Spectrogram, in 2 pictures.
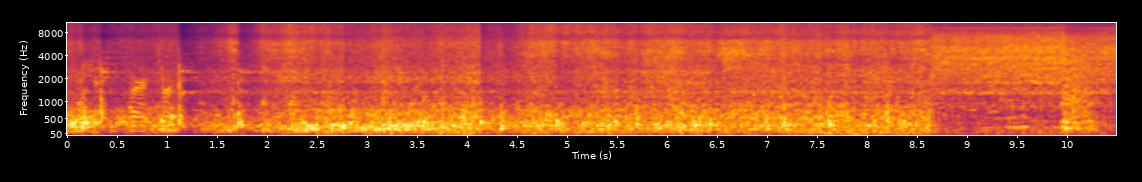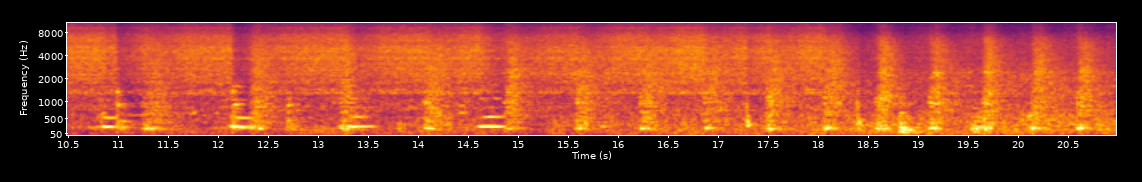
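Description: Steam-hauled train heard from a carriage window behind GWR Manor-class locomotive 7828 Norton Manor: a mix of running noise and steam. About eight seconds in, a strong steady hiss of steam sets in. Near the end, a regular beat at about two a second appears.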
